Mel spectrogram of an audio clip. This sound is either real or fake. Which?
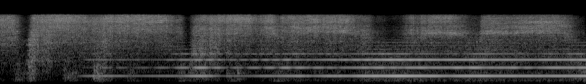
real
